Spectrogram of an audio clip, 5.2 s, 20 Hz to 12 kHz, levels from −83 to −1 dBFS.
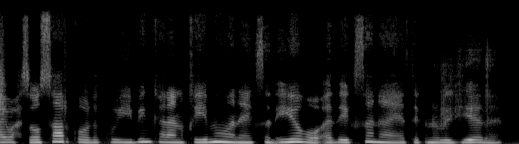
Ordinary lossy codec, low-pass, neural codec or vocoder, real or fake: none; 10.8 kHz; codec, 24 kHz, 0.9 kbps, DualCodec; fake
